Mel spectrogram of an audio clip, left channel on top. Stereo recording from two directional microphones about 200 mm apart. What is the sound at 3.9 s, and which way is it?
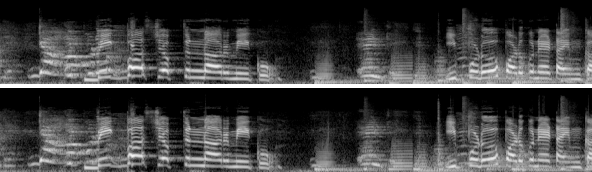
A woman's voice, centre (ahead or behind).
